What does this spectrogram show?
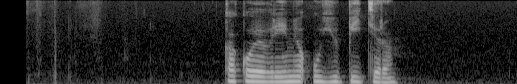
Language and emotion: Russian, neutral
